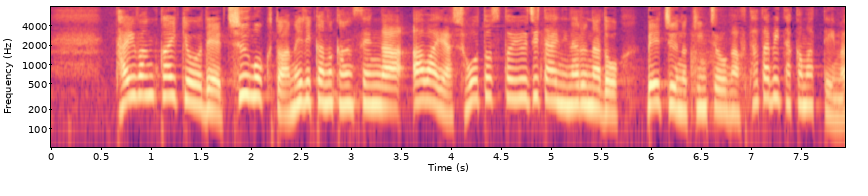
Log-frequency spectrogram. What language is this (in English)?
Japanese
